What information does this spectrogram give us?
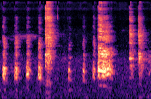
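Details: Frightened village hen in Neelum Valley, Kashmir, calling in alarm: quick repeated clucks, about four per second, broken by two louder, harsher screeches, then trailing clucks.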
